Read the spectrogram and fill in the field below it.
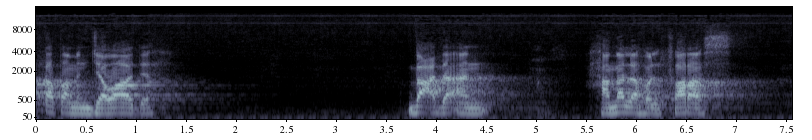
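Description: A man speaks into a microphone in measured bursts with pauses.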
